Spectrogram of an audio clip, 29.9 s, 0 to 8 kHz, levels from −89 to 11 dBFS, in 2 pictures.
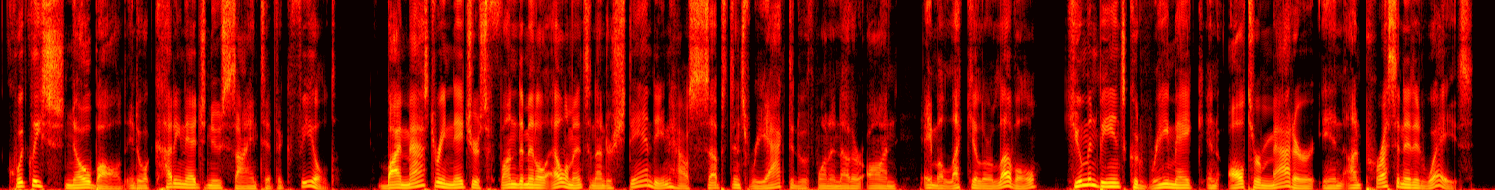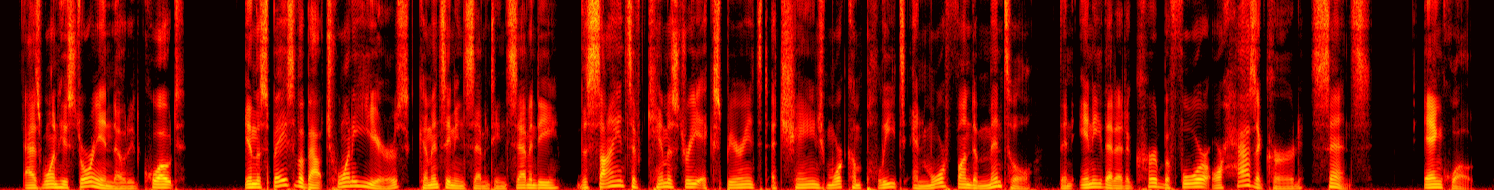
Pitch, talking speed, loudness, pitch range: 110 Hz, 150 wpm, -24 LUFS, 95-130 Hz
